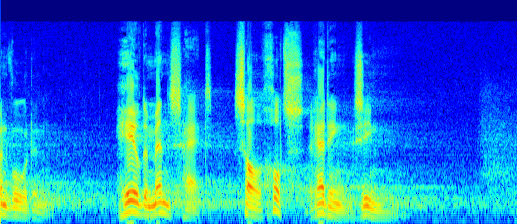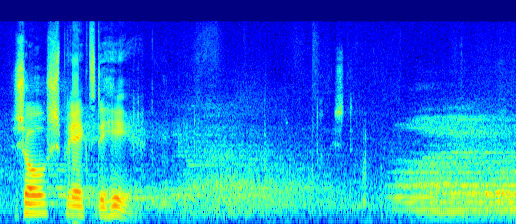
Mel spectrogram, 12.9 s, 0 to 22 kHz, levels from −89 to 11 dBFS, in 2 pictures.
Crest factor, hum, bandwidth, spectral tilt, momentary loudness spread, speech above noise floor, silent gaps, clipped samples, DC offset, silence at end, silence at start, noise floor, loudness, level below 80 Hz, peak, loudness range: 20 dB; none; 16 kHz; -3 dB/octave; 23 LU; 28 dB; none; under 0.1%; under 0.1%; 0 s; 0 s; -45 dBFS; -17 LUFS; -56 dBFS; 0 dBFS; 17 LU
